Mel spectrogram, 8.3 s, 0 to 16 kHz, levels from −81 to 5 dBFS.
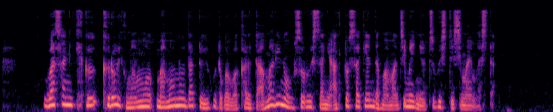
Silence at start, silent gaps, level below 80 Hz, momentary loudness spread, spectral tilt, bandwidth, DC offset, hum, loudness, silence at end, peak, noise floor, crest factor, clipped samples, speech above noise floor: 0.65 s; none; -60 dBFS; 9 LU; -6.5 dB/octave; 11.5 kHz; under 0.1%; none; -23 LUFS; 0.9 s; -8 dBFS; -68 dBFS; 14 dB; under 0.1%; 46 dB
